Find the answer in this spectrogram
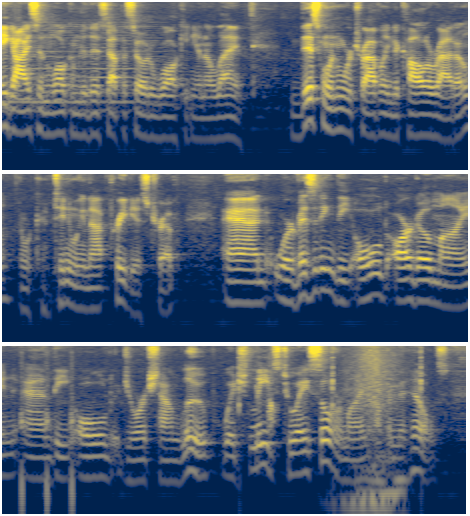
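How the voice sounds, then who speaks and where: With music in the background, a man talks in a fairly low voice. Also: moderate pace. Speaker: travel vlogger. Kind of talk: casual vlog chat. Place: home room. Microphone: lapel.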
